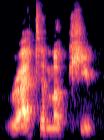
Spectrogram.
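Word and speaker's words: ratamacue: It is called Single Ratimacue. Single Ratimacue. And we're gonna own that. I pronounced it like that.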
